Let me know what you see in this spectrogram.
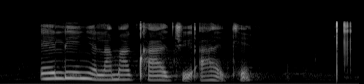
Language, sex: Xhosa, female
